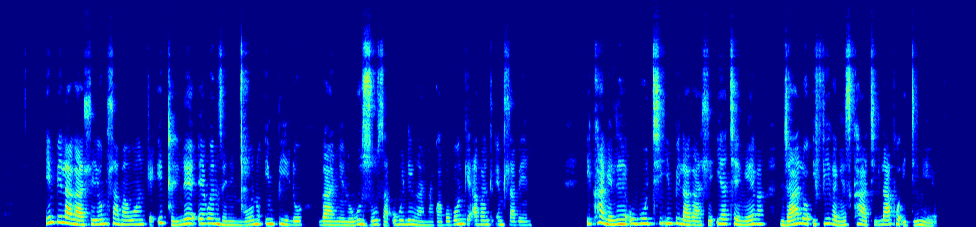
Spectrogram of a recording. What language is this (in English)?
North Ndebele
